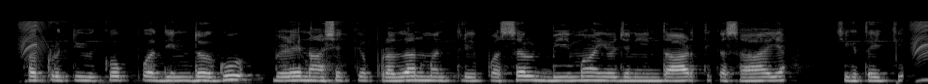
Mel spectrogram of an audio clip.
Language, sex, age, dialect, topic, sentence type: Kannada, male, 18-24, Dharwad Kannada, agriculture, statement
